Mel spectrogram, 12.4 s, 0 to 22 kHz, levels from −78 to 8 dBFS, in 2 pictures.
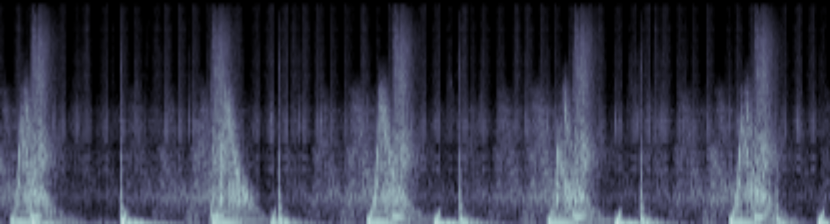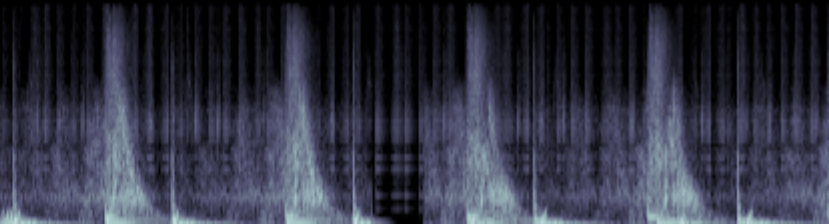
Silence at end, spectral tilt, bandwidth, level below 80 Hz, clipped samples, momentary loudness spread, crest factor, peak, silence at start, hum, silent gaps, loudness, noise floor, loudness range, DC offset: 0 s; -5.5 dB/octave; 19.5 kHz; -22 dBFS; under 0.1%; 17 LU; 18 dB; -2 dBFS; 0 s; none; none; -20 LUFS; -39 dBFS; 1 LU; 0.2%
